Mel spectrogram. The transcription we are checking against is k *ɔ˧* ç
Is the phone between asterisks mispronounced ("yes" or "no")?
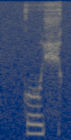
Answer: yes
